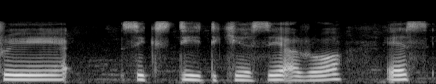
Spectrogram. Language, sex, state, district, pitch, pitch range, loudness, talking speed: Nagamese, female, Nagaland, Dimapur, 215 Hz, 205-220 Hz, -16 LUFS, 80 wpm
